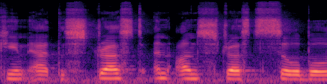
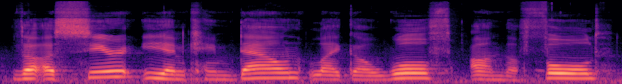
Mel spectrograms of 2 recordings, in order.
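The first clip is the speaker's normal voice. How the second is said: slow da-da-DUM beat, landing on "syr" of "Assyrian", "down", "wolf", "fold"; anapestic stress; slower than usual. Shown as a demonstration. Teacher demonstrating the anapest with an example, anapestic stress. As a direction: scan it slowly, two light syllables before each beat, ending firmly on "fold". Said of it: "two unstressed syllables followed by a stressed one".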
